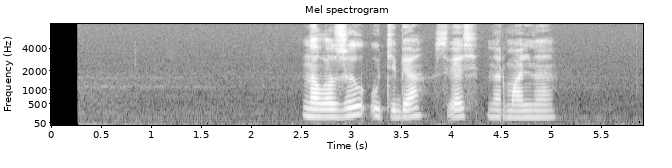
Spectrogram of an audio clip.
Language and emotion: Russian, neutral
